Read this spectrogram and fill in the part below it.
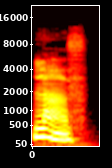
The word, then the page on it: lav: British English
